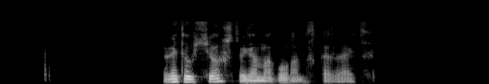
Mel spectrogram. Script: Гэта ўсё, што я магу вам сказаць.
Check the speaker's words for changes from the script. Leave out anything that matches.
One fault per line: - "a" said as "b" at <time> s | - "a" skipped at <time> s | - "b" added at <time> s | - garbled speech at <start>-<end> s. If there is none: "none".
none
